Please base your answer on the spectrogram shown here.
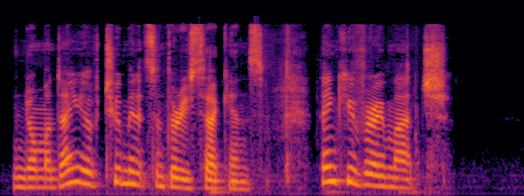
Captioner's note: speaking French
